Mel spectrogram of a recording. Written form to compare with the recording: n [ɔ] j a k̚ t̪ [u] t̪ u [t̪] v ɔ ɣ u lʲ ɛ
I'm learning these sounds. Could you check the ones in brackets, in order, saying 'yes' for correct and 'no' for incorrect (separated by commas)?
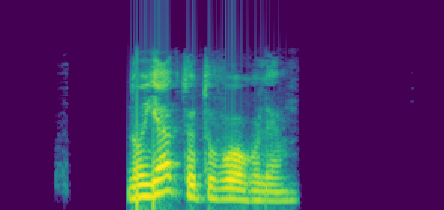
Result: no, yes, no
